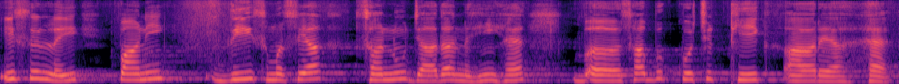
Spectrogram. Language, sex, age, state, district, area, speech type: Punjabi, male, 30-45, Punjab, Jalandhar, urban, spontaneous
